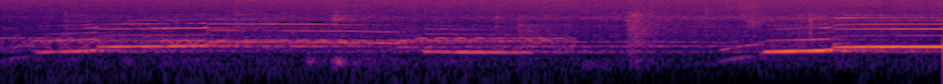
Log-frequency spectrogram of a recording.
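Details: Common loons at night: layered, siren-like wailing notes that rise, hold and overlap, pausing briefly before a loud rising wail swells at the close.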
